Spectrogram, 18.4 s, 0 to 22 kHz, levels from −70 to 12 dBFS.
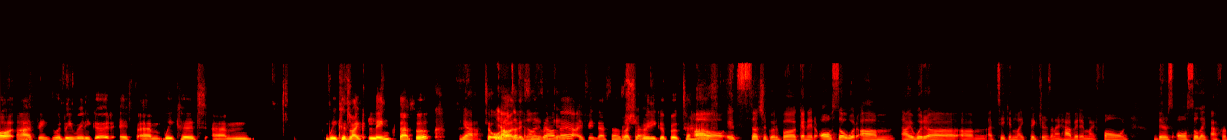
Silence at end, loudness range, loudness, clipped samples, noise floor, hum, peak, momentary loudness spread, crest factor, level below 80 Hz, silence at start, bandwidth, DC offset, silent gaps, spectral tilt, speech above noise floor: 0 s; 10 LU; -23 LUFS; under 0.1%; -66 dBFS; none; -4 dBFS; 15 LU; 20 dB; -72 dBFS; 0 s; 12.5 kHz; under 0.1%; none; -6 dB/octave; 43 dB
